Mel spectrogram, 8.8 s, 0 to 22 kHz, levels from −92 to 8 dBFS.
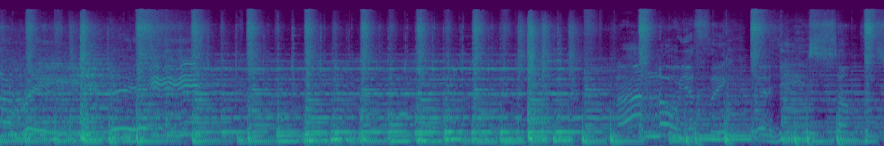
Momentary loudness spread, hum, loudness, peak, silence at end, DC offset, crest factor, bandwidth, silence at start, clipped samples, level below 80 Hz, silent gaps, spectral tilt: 5 LU; none; -35 LUFS; -16 dBFS; 0 s; under 0.1%; 18 dB; 17 kHz; 0 s; under 0.1%; -62 dBFS; none; -4 dB/octave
